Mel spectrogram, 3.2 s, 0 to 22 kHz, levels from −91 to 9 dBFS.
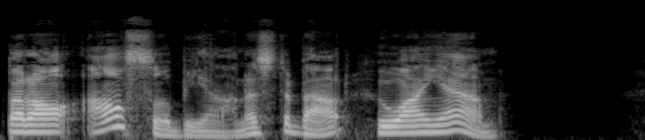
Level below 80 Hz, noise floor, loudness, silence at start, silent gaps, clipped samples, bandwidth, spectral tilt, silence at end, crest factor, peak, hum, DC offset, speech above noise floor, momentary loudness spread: -48 dBFS; -86 dBFS; -22 LUFS; 0.05 s; none; under 0.1%; 10 kHz; -6 dB/octave; 0.75 s; 20 dB; -2 dBFS; none; under 0.1%; 65 dB; 9 LU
